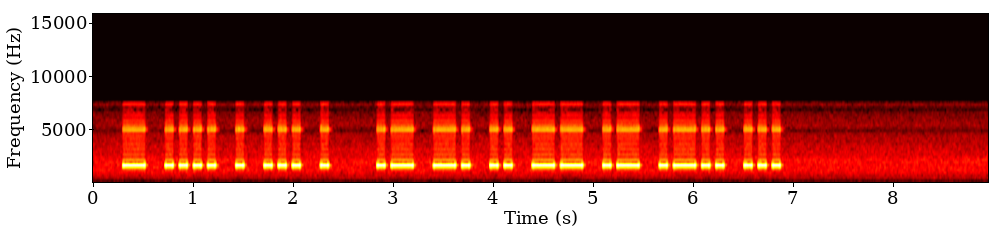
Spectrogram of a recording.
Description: Morse code, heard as electronic beeps, machine-sent, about 17 wpm, 1700 Hz. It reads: THESE ANIMALS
